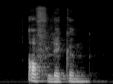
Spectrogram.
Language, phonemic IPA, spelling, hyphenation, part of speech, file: Dutch, /ˈɑfˌlɪ.kə(n)/, aflikken, af‧lik‧ken, verb, Nl-aflikken.ogg
- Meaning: 1. to lick off (to remove by licking) 2. to lick off (to clean by licking)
